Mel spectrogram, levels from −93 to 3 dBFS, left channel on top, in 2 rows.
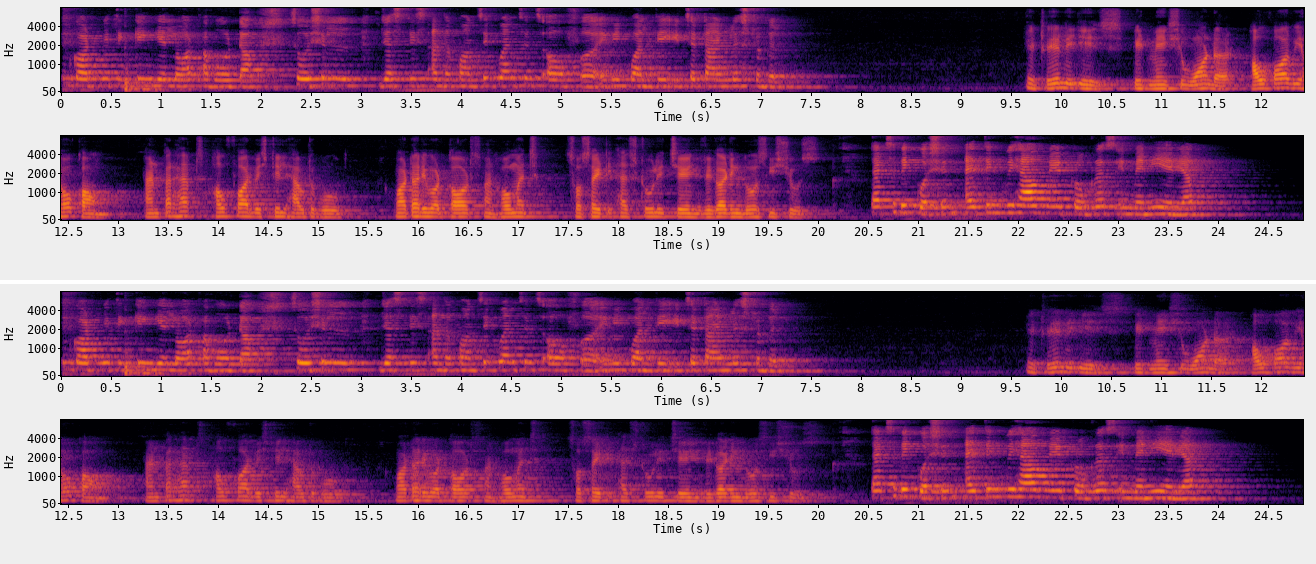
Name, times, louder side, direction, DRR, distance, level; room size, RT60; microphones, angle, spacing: voice 1, 0.0-7.2 20.5-23.7, equal, 15° left, 4 dB, 0.9 m, -30 dB
voice 2, 9.6-12.9 13.3-15.3 15.8-17.2 17.5-20.0, left 5 dB, 75° left, 13 dB, 0.3 m, -30 dB
7.9 x 5.6 x 7.1 m, 1.4 s
head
